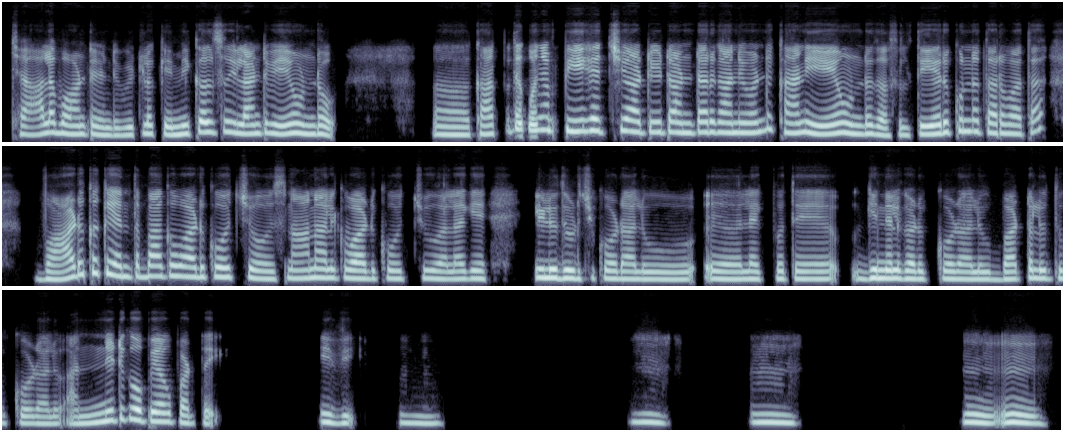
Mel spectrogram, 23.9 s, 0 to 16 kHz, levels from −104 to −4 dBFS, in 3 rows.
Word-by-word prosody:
చాలా 215 Hz, +4 st, 0 dB
బాగుంటాయండి 220 Hz, -4 st, 0 dB
వీటిలో 225 Hz, +4 st, -1 dB
కెమికల్సు 230 Hz, +6 st, +2 dB
ఇలాంటివేం 235 Hz, 0 st, +2 dB
ఉండవు, 220 Hz, -4 st, 0 dB, 0.8 s
ఆహ్, 200 Hz, -1 st, 0 dB
కాకపోతే 220 Hz, -5 st, 0 dB
కొంచెం 160 Hz, 0 st, +3 dB
పీహెచే 300 Hz, +1 st, +3 dB
అటు 270 Hz, 0 st, 0 dB
ఇటు 270 Hz, -, 0 dB
అంటారు 270 Hz, +2 st, +2 dB
కానివ్వండి, 255 Hz, +4 st, +1 dB
కానీ 255 Hz, +1 st, +2 dB
ఏం 240 Hz, -, +4 dB
ఉండదసలు. 200 Hz, -4 st, -1 dB
తేరుకున్న 265 Hz, +7 st, +3 dB
తర్వాత 235 Hz, 0 st, -1 dB, 0.6 s
వాడుకకి 305 Hz, -, +1 dB
ఎంత 255 Hz, 0 st, -2 dB
బాగా 270 Hz, +1 st, 0 dB
వాడుకోవచ్చో 245 Hz, -3 st, +1 dB, 0.2 s
స్నానాలకి 225 Hz, +1 st, 0 dB
వాడుకోవచ్చు, 205 Hz, 0 st, -2 dB
అలాగే 200 Hz, +1 st, -1 dB, 0.4 s
ఇల్లు 225 Hz, 0 st, +6 dB
తుడుచుకోవడాలు 200 Hz, -2 st, 0 dB, 0.5 s
ఆహ్, 190 Hz, -1 st, +1 dB
లేకపోతే 195 Hz, +1 st, -3 dB, 0.5 s
గిన్నెలు 215 Hz, -1 st, +5 dB
కడుక్కోవడాలు, 195 Hz, -1 st, 0 dB
బట్టలు 210 Hz, +3 st, 0 dB
ఉతుక్కోవడాలు 185 Hz, -2 st, -4 dB
అన్నిటికి 250 Hz, +10 st, +2 dB
ఉపయోగపడతాయి 225 Hz, -5 st, 0 dB, 0.8 s
ఇవి. 195 Hz, -1 st, -4 dB, 0.4 s
హ్మ్. 190 Hz, -2 st, -4 dB, 1.5 s
హ్మ్. 220 Hz, -2 st, -3 dB, 0.7 s
హ్మ్. 210 Hz, -2 st, 0 dB, 1.3 s
హ్మ్. 205 Hz, -3 st, +2 dB
హ్మ్. 200 Hz, -4 st, +3 dB
215 Hz, 105 wpm, -23 LUFS, 195-245 Hz, 1.5 s, ఇల్లు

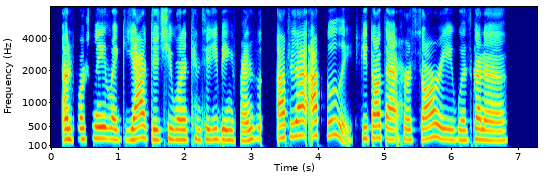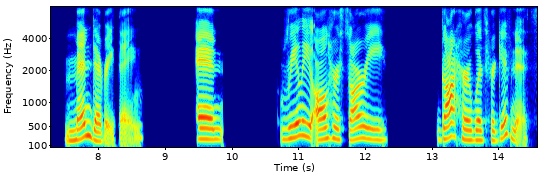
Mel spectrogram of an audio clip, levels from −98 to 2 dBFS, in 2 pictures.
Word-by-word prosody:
unfortunately, 225 Hz, +3 st, +2 dB
like, 220 Hz, -2 st, -2 dB
yeah, 225 Hz, +5 st, +3 dB
did 210 Hz, -2 st, -1 dB
she 230 Hz, -, -3 dB
wanna 215 Hz, -1 st, +1 dB
continue 220 Hz, 0 st, -4 dB
being 210 Hz, -2 st, -1 dB
friends 195 Hz, +4 st, -1 dB
with 230 Hz, -, -8 dB, 0.2 s
after 260 Hz, +3 st, +1 dB
that? 300 Hz, 0 st, +4 dB
Absolutely. 300 Hz, -5 st, 0 dB
She 235 Hz, -, -1 dB
thought 250 Hz, +2 st, +2 dB
that 220 Hz, -3 st, +1 dB
her 215 Hz, -2 st, -3 dB
sorry 225 Hz, 0 st, 0 dB
was 205 Hz, -1 st, -5 dB
gonna 200 Hz, -3 st, 0 dB, 0.7 s
mend 225 Hz, +6 st, +2 dB
everything, 185 Hz, -2 st, -4 dB, 0.8 s
and 225 Hz, -1 st, +5 dB, 0.9 s
really 260 Hz, +6 st, +2 dB
all 220 Hz, +3 st, +4 dB
her 235 Hz, -3 st, -2 dB
sorry 215 Hz, 0 st, -1 dB, 0.8 s
got 245 Hz, +6 st, +4 dB
her 210 Hz, -4 st, +1 dB
was 205 Hz, -1 st, -1 dB
forgiveness. 235 Hz, -, -4 dB
220 Hz, 130 wpm, -22 LUFS, 210-245 Hz, 0.9 s, and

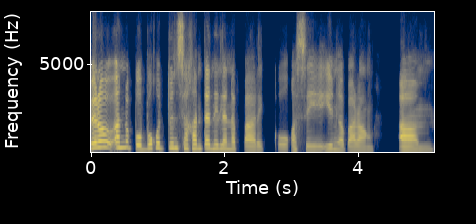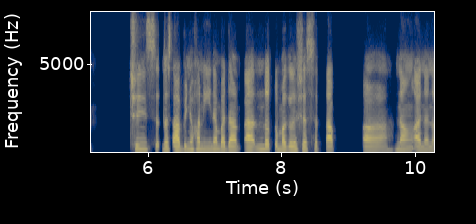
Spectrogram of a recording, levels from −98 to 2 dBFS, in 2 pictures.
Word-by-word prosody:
pero 320 Hz, +1 st, +10 dB
ano 310 Hz, +2 st, +7 dB
po 220 Hz, -2 st, +3 dB
bukod 255 Hz, +2 st, +1 dB
dun 280 Hz, -1 st, 0 dB
sa 270 Hz, 0 st, +2 dB
kanta 250 Hz, -1 st, +5 dB
nila 230 Hz, -2 st, 0 dB
na 220 Hz, -, -1 dB
"Pare 185 Hz, -4 st, -1 dB
Ko" 165 Hz, -1 st, -8 dB
kasi 195 Hz, -1 st, -4 dB
yun 220 Hz, 0 st, -2 dB
nga 185 Hz, -1 st, -3 dB
parang, 180 Hz, -1 st, -2 dB, 0.4 s
uhm, 190 Hz, 0 st, +4 dB, 0.6 s
since 210 Hz, -1 st, -6 dB
nasabi 200 Hz, -1 st, -1 dB
n'yo 205 Hz, +1 st, -8 dB
kanina 200 Hz, 0 st, -6 dB
madam 190 Hz, -2 st, -2 dB
ah, 190 Hz, -1 st, +2 dB
'no, 215 Hz, +3 st, -4 dB
tumagal 195 Hz, -1 st, -4 dB
siya 205 Hz, -1 st, -5 dB
sa 200 Hz, -, -10 dB
top, 185 Hz, 0 st, +1 dB, 0.4 s
ah, 175 Hz, 0 st, -6 dB
ng 190 Hz, -1 st, -6 dB
ano, 185 Hz, +1 st, -2 dB
200 Hz, 175 wpm, -21 LUFS, 190-225 Hz, 0.6 s, pero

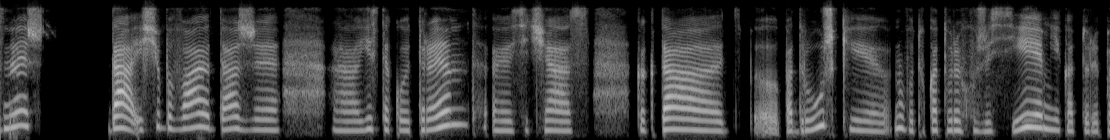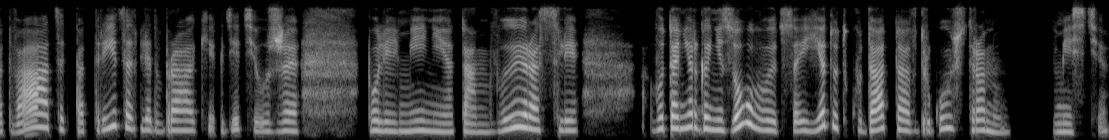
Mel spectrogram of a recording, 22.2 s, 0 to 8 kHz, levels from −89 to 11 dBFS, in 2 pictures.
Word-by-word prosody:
знаешь, 290 Hz, +4 st, +2 dB, 0.6 s
да, 255 Hz, -3 st, +8 dB
ещё 220 Hz, +7 st, +2 dB
бывают 255 Hz, +1 st, +1 dB
даже, 225 Hz, -2 st, 0 dB, 0.5 s
а 205 Hz, -1 st, -5 dB
есть 235 Hz, +2 st, -5 dB
такой 215 Hz, -2 st, -6 dB
тренд, 300 Hz, +11 st, +1 dB
э, 205 Hz, -1 st, -5 dB
сейчас, 210 Hz, 0 st, -1 dB, 0.4 s
когда, 225 Hz, -3 st, +3 dB
э, -, -, -7 dB
ь -, -, -25 dB, 0.3 s
э, -, -, -4 dB
подружки, 210 Hz, -3 st, -1 dB
ну 260 Hz, 0 st, -3 dB
вот 200 Hz, -, -10 dB
у -, -, -26 dB
которых 210 Hz, -2 st, -4 dB
уже 190 Hz, -1 st, -6 dB
семьи, 245 Hz, +2 st, +1 dB
которые 190 Hz, -2 st, -7 dB
по 190 Hz, -, -9 dB
20, 230 Hz, +7 st, +2 dB
по -, -, -3 dB
30 245 Hz, +4 st, -1 dB
лет 215 Hz, -3 st, -3 dB
в -, -, -14 dB
браке, 210 Hz, -1 st, -2 dB
где 180 Hz, -11 st, -8 dB
дети 115 Hz, -, -6 dB
уже 190 Hz, +1 st, +3 dB, 0.7 s
более-менее 195 Hz, -2 st, -2 dB
там 175 Hz, 0 st, -3 dB
выросли. 220 Hz, -1 st, +2 dB, 0.7 s
Вот 245 Hz, +5 st, -2 dB
они 255 Hz, +2 st, +6 dB
организовываются 230 Hz, -, +2 dB
и 200 Hz, -, -1 dB
едут 270 Hz, +8 st, 0 dB
куда-то 210 Hz, +1 st, +2 dB
в 190 Hz, -, -18 dB
другую 235 Hz, +7 st, -3 dB
страну 200 Hz, -8 st, -2 dB, 0.4 s
вместе. 180 Hz, +2 st, -5 dB
215 Hz, 125 wpm, -23 LUFS, 200-250 Hz, 0.7 s, да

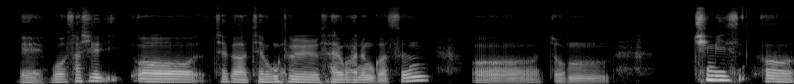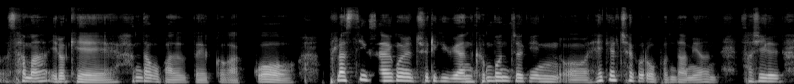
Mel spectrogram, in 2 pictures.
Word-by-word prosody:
네. 105 Hz, -5 st, -7 dB
뭐 120 Hz, +1 st, -3 dB
사실 155 Hz, +4 st, -2 dB
이 -, -, -11 dB, 0.2 s
어 125 Hz, -2 st, +3 dB, 0.2 s
제가 120 Hz, -3 st, -3 dB
재봉틀 120 Hz, -1 st, -2 dB
사용하는 110 Hz, -1 st, -2 dB
것은 155 Hz, -, -2 dB, 0.4 s
어 95 Hz, +2 st, -6 dB
좀 95 Hz, -1 st, -8 dB, 0.8 s
취미 200 Hz, -3 st, +5 dB
스 190 Hz, -, -2 dB, 0.2 s
어 130 Hz, -2 st, 0 dB
삼아 150 Hz, +1 st, +3 dB
이렇게 115 Hz, -6 st, +2 dB
한다고 150 Hz, +2 st, -1 dB
봐도 105 Hz, -1 st, -2 dB
될 100 Hz, 0 st, -4 dB
것 -, -, -8 dB
같고. 100 Hz, -6 st, +1 dB, 0.3 s
플라스틱 195 Hz, +2 st, +5 dB
사용을 175 Hz, -2 st, +5 dB
줄이기 160 Hz, -2 st, -1 dB
위한 135 Hz, -1 st, +4 dB
근본적인 150 Hz, -5 st, +1 dB
어 105 Hz, 0 st, -2 dB
해결책으로 175 Hz, -, +1 dB
본다면 110 Hz, 0 st, -3 dB, 0.2 s
사실 145 Hz, 0 st, +1 dB
125 Hz, 240 characters per minute, -25 LUFS, 110-155 Hz, 0.8 s, 취미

